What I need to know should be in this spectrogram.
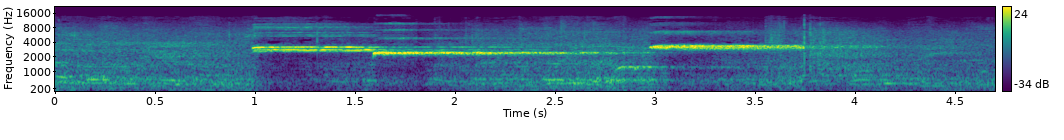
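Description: A referee blows a whistle in short shrill blasts.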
